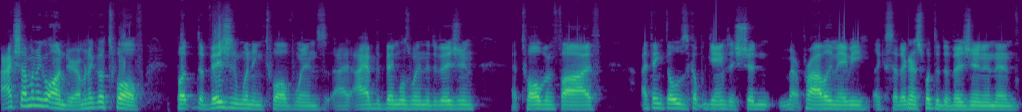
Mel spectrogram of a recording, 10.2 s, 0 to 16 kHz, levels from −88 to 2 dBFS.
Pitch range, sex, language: 120-135 Hz, male, English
